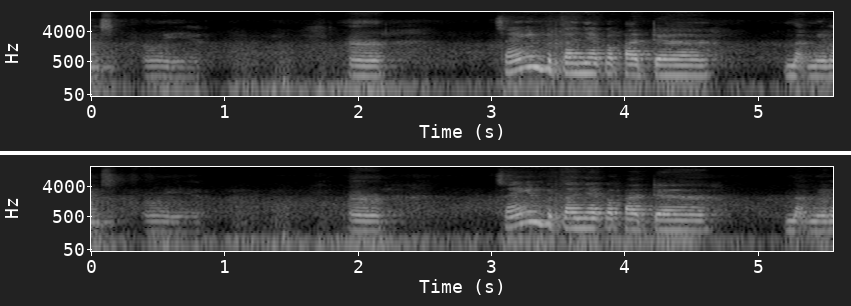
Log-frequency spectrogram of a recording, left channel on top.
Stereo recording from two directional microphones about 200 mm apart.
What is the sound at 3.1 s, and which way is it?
A woman's voice, 40° left (ahead or behind).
